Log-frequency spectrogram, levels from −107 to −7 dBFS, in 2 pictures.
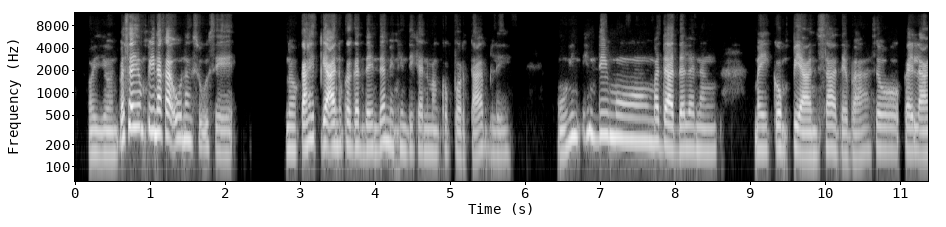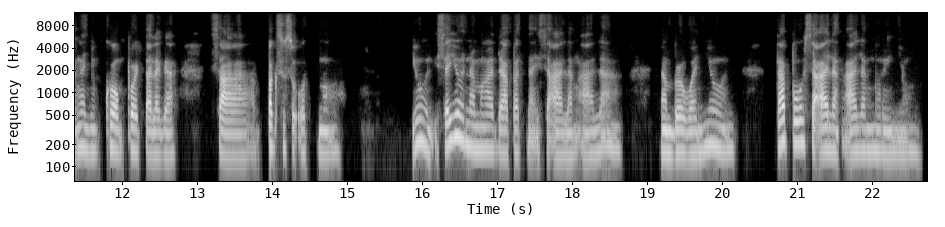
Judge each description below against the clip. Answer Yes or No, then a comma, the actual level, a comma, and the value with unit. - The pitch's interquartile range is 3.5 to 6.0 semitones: Yes, average, 4.2 semitones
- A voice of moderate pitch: Yes, medium, 170 Hz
